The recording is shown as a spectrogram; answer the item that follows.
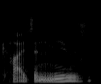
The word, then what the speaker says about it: Kaizen Muse: She's a certified Kaizen Muse. Am I pronouncing that right?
